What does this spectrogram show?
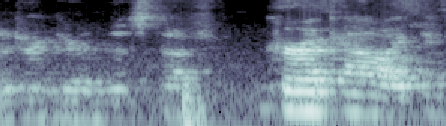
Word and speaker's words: Curaçao: So, the C has a little little Yeah, that little mark down there? Yeah, that's what pronounces it as an S.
